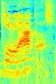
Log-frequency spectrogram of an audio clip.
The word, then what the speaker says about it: Kyriakos: Actually, I did pronounce it the other day, and I pronounced both names, Kokkinakis and Kyriakos, right? – Yes.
